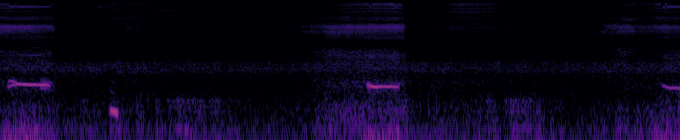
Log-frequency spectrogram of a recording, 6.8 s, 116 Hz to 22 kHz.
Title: 2 snoring tomcats and one nonsnoring nontomcat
